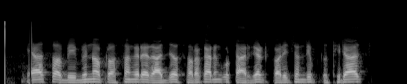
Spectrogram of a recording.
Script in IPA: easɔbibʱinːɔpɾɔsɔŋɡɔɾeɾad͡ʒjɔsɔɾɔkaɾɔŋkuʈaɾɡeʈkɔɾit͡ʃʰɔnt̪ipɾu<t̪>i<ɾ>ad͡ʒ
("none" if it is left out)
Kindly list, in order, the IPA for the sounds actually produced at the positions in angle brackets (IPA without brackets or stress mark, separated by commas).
t̪ʰ, ɾ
